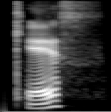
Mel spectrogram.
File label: "kes", Amharic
